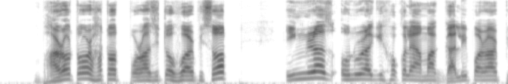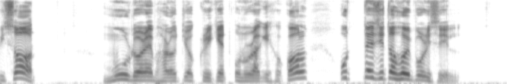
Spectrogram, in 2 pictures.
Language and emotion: Assamese, angry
